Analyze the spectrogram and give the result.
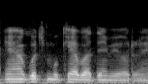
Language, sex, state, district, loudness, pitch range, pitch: Hindi, male, Karnataka, Bangalore, -16 LUFS, 100-120 Hz, 115 Hz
